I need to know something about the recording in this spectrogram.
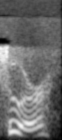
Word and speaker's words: Sur: Native pronunciation of Tyre is Sur, and that's in agreement with the East Indian sun god Surya, who's the son of Kanjapa, their version of Sidon.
